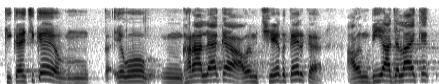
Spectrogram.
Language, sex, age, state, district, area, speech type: Maithili, male, 30-45, Bihar, Begusarai, urban, spontaneous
